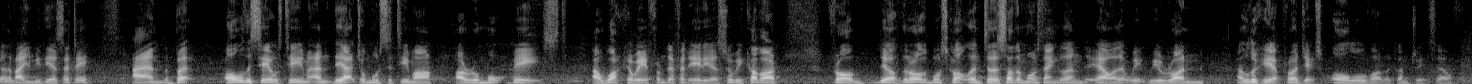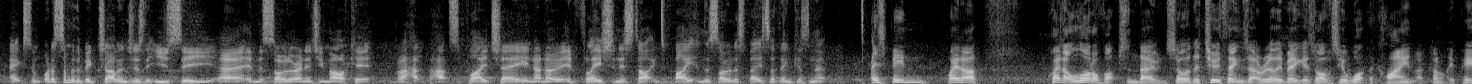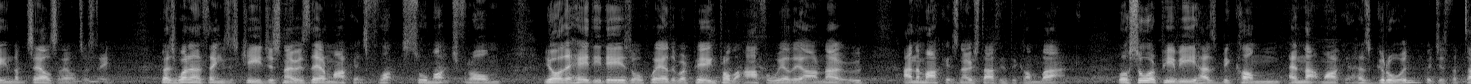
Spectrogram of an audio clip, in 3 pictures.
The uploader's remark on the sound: The Energy Voice team are at the All-Energy conference this week, the UK’s largest renewable and low-carbon energy exhibition and conference. Stand for a live podcast on the first day of the All-Energy conference in Glasgow.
